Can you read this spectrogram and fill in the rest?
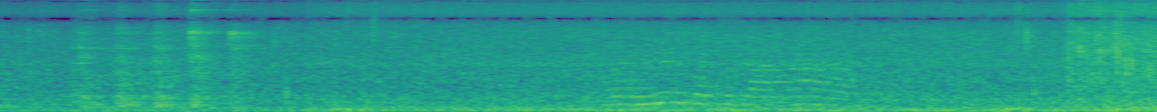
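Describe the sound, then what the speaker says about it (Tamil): Heavy rain pours steadily outdoors during a storm, a broad constant hiss that swells slightly louder toward the end, with brief faint voices and a few soft knocks underneath. "பயங்கரமா மழை பெஞ்சிட்டு இருக்கு."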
